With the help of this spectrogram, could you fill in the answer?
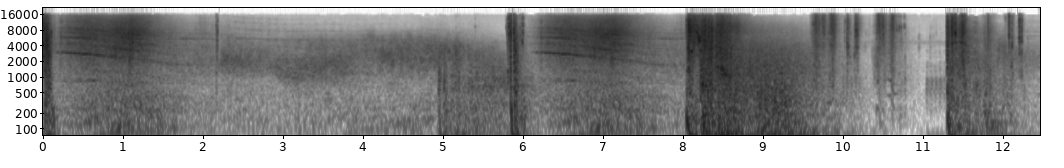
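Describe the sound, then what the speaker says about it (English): Rocket launcher blasts in the video game Fortnite, with loud booming explosions in several bursts over rumbling engine-like noise and sharp gunfire cracks, the heaviest impact coming near the end. "About to freaking rocket launch this guy."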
